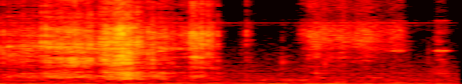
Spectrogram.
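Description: Fine-tip pen drawn along a steel ruler across paper: a faint scratchy stroke lasting about a second, then a shorter, fainter one near the end.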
